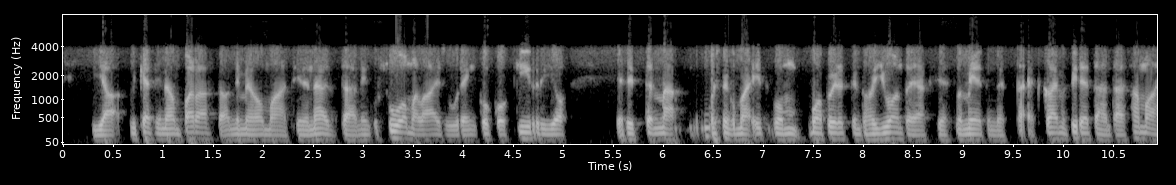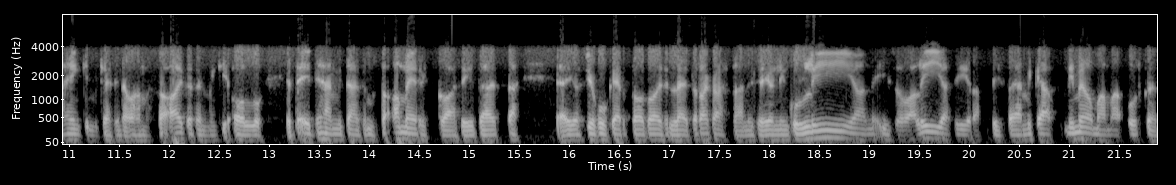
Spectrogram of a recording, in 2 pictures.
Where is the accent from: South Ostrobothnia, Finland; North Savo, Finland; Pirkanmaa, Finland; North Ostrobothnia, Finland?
North Ostrobothnia, Finland; Oulu; accent: Oulu dialect; mä sanoin, että mä oon Oulusta ja sen takia kuulostan tältä.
